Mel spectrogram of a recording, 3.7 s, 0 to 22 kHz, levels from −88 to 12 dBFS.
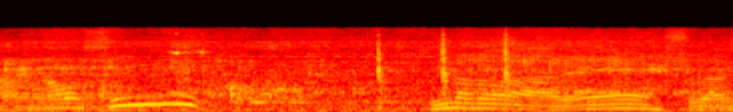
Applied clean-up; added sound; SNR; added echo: none; Water tap, faucet + Knock; 2 dB; none.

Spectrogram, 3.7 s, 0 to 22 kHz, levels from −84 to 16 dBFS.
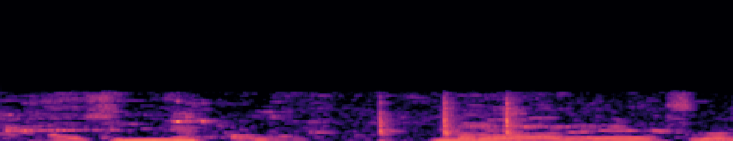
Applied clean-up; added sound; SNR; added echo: classical method Wiener filter.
